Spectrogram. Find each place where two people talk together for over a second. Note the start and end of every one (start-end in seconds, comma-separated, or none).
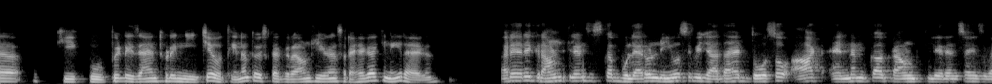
none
